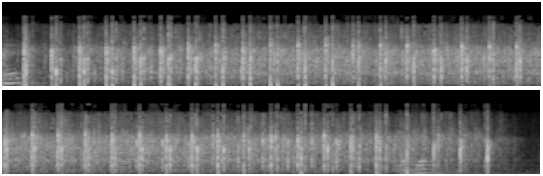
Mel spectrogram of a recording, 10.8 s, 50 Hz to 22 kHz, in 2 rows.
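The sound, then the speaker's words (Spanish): An audience breaks into steady, fairly loud applause, many hands clapping densely for about ten seconds before stopping abruptly. “Dije 48 y aplaudiendo, así que la uso para el seminario, ¿eh?”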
